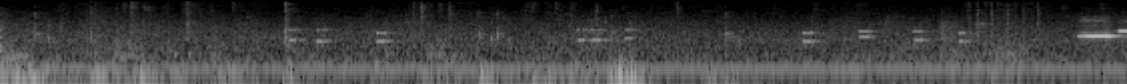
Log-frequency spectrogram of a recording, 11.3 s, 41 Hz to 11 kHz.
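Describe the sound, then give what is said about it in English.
Telephone keypad dialing tones, with 9 pressed first for an outside line before a long-distance number. A long series of short, clear dual-pitched beeps arrives at irregular intervals over a steady low hum, with a louder burst at the end. “I clicked 9 before dialing.”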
